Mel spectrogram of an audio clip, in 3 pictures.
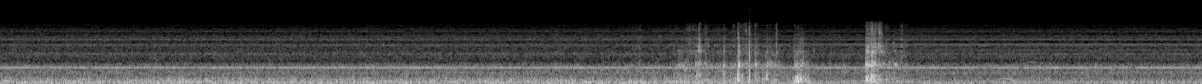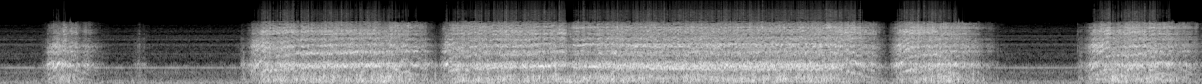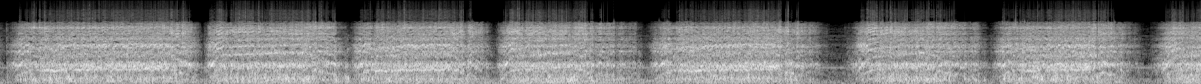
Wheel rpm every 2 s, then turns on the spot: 0, 0, 0, 0, 0, 0, 10, 120, 150, 210, 100, 50, 140, 140, 130, 110, 90, 100.
none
